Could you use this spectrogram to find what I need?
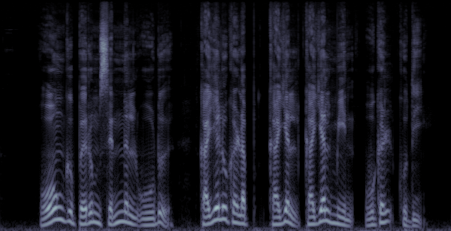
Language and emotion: Tamil, neutral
